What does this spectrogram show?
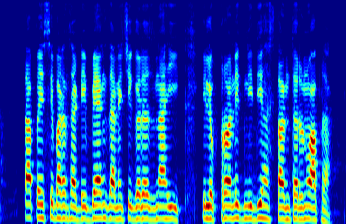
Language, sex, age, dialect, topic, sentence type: Marathi, male, 18-24, Standard Marathi, banking, statement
